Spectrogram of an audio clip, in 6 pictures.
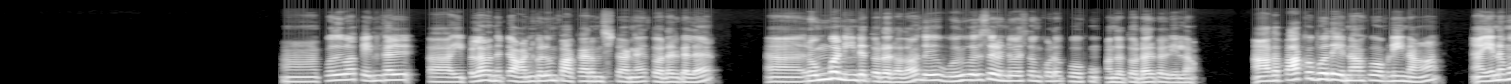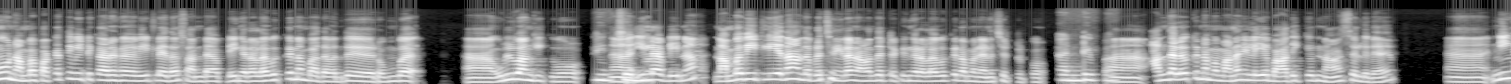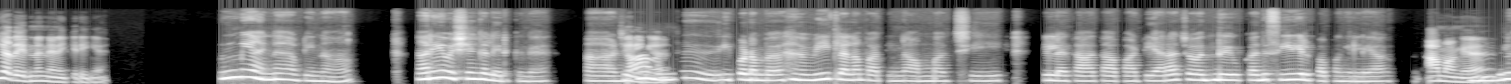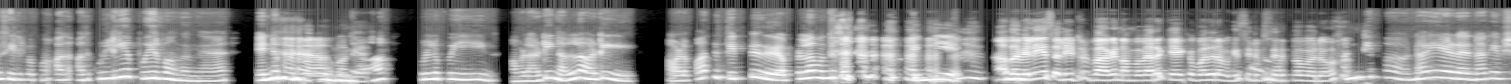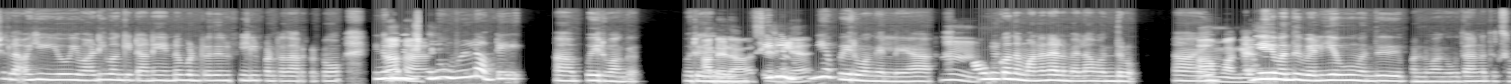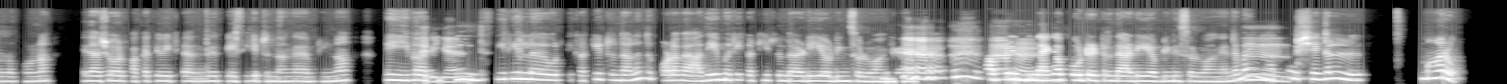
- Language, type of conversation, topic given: Tamil, podcast, நீண்ட தொடரை தொடர்ந்து பார்த்தால் உங்கள் மனநிலை எப்படி மாறுகிறது?
- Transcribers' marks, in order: static; tapping; chuckle; other background noise; chuckle; laughing while speaking: "அத வெளிய சொல்லிட்டு இருப்பாங்க. நம்ம வேற கேட்கும்போது நமக்கு சிரிப்பு, சிரிப்பா வரும்"; distorted speech; in English: "ஃபீல்"; laughing while speaking: "அஹ"; tsk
